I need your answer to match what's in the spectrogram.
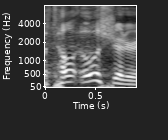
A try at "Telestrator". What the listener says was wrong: The Telestrator. You like to put a lot of emphasis on the Illustrator portion. No, keep saying it like you do. It's like how you say multi-ball.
